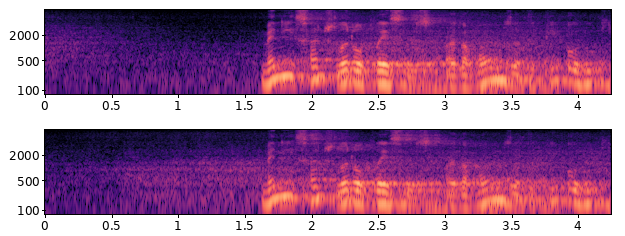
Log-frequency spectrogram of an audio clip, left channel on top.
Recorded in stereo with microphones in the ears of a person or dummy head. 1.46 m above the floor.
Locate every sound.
1.6 s a man speaking: 15° left (ahead or behind), 0.7 m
